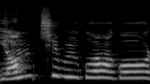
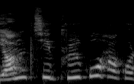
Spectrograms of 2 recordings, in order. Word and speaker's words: 염치불고: 마지막 염치불구하고 라고 표현할 때 쓰는데 아까 체면불구, 염치불구 우리가 고자를 계속 구발음을 하는 경향이 있네요. 보시면 염치불고하고 라고 표현을 하셔야 됩니다.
